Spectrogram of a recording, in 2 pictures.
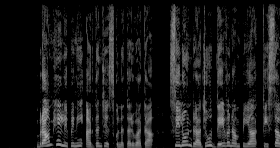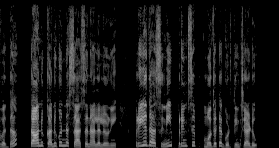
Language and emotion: Telugu, neutral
